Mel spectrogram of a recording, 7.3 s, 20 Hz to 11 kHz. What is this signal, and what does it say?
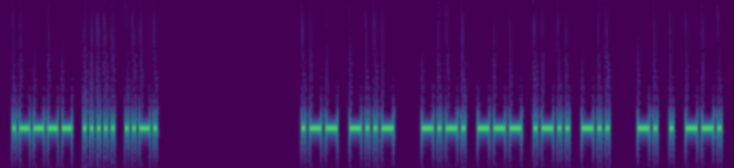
Morse code, heard as a keyed tone, about 29 wpm, 700 Hz. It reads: 15F WX COLD NEG
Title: Speed-Racing Common QSO Phrases - 25wpm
